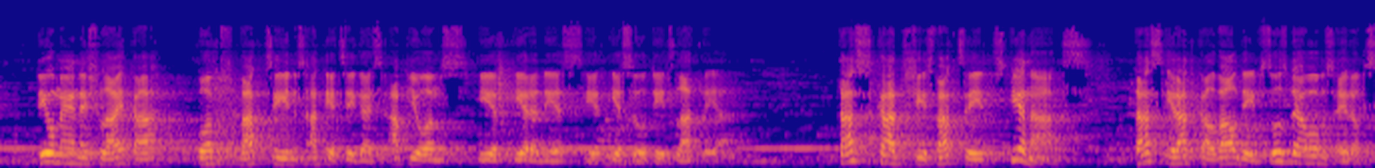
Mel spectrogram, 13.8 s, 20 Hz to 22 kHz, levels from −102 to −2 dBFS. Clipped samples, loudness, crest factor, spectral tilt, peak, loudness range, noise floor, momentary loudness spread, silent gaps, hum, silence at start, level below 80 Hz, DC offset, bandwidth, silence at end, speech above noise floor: under 0.1%; -34 LUFS; 20 dB; -4 dB/octave; -14 dBFS; 3 LU; -61 dBFS; 14 LU; none; none; 0 s; under -90 dBFS; under 0.1%; 11.5 kHz; 0 s; 26 dB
